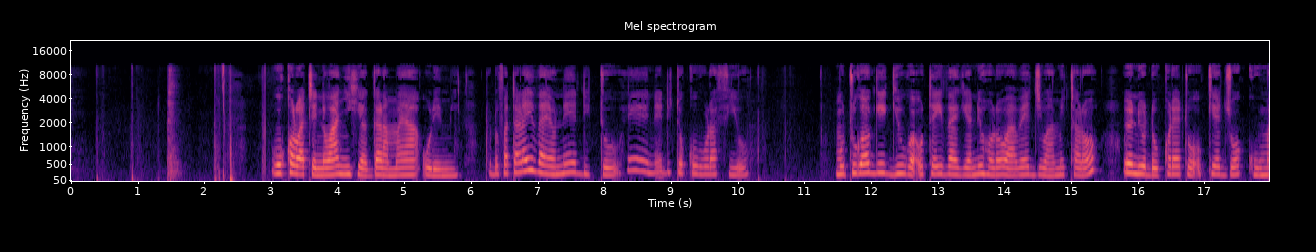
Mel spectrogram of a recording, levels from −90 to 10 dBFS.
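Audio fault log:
throughout, Vorbis compression: likely a low-bitrate Vorbis encode, fitting roughly 34 kbps, removing everything above 10.6 kHz and coarsely quantising treble, so the speech sounds hissy, grainy and dull.
7.95 s, pre-echo: quantisation noise within a transform block spread 11 ms ahead of a sharp attack, leaving a brief hiss just before it and a softened, smeared onset.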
